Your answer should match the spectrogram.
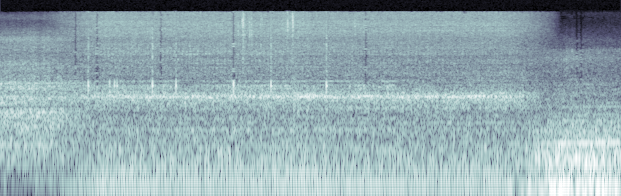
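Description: Steady low rumble of an aircraft in flight heard from inside the cockpit, with a faint steady whine over it. About five seconds in it gives way to a louder, deeper rumble.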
